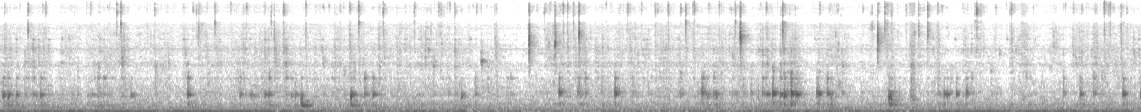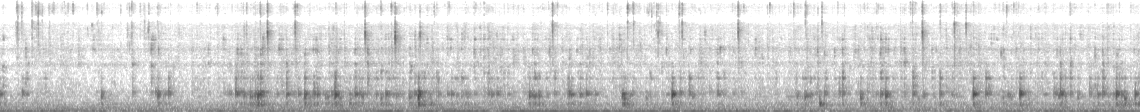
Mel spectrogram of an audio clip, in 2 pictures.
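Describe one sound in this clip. A thin stream of water trickles from a tap into a sink.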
